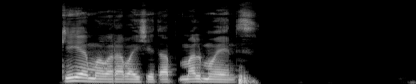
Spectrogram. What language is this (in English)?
Kalenjin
